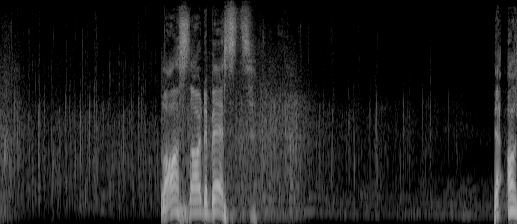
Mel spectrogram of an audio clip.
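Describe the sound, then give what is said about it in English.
An audience claps steadily in a soft patter to welcome a speaker, fading lower as it goes on, while a man speaks loudly into a microphone over it, twice breaking in. “Please give a welcome applause.”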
